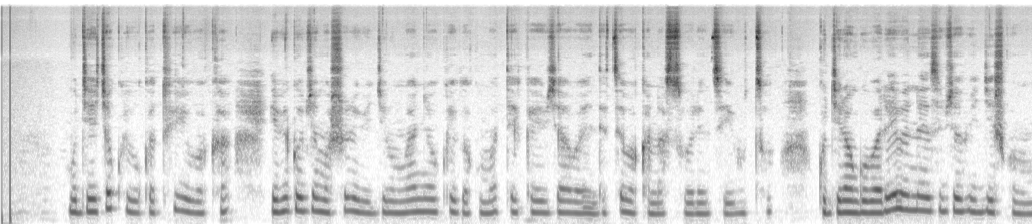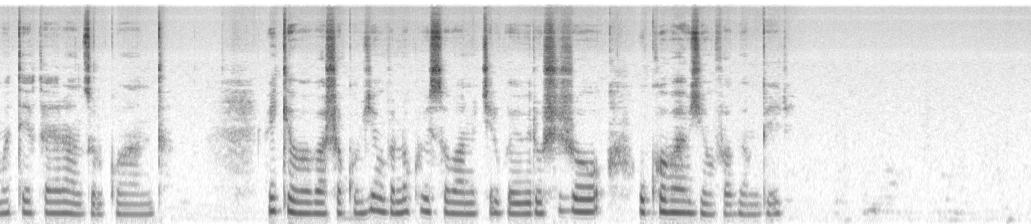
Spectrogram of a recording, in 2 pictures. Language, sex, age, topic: Kinyarwanda, female, 18-24, education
